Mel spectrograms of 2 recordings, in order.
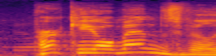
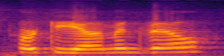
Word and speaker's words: Perkiomenville: Elaine Hoffman from, let's see, how do you pronounce this? Perkiomenville. Perkiomenville, yeah, Menville. Perkiomenville from Pennsylvania, yes. Hi, Elaine. Hi, Regis. How do you pronounce that town that you live in? Perkiomenville.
